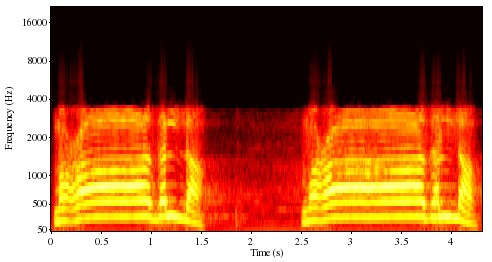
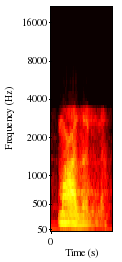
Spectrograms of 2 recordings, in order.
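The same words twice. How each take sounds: First: معاذ اللہ very slow and loud, the long aa held; slow careful recitation. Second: معاذ اللہ said quickly as maz alla, softer; soft, clipped معاذ اللہ; mumbled wrong version. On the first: A teacher modelling correct pronunciation, slow and loud. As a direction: stretch معاذ اللہ fully. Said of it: "یہ لکھا ہوا دیکھ کر آپ پڑھیں". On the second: A teacher mimicking the common mistake. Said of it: "معاذ اللہ بھی غلط بولتے ہوں گے". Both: Shown as a demonstration.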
